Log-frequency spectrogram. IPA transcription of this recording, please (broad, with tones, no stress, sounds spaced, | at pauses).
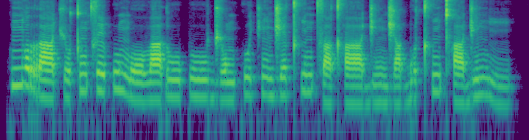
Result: ɲ ɔ˦ r aː˨ t͡ʃ o˨ t ũ˦ t͡s e˦ p u˦ ŋ oː˨ β a˨ ɗ uː˨ p uː˨ d͡ʒ o˨ ŋ kʷ i˦ t͡ʃ ĩ˦ d͡ʒ e˦ tʰ i˦ n t͡s a˨ tʰ aː˨ d͡ʒ ĩ˨ d͡ʒ a˨ ɡ͡b ʊ˦ tʰ ĩ˦ kʰ a˨ d͡ʒ ĩ˦ ŋ iː˨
